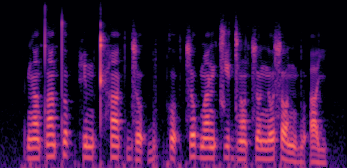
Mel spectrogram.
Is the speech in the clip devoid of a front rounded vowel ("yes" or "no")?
yes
